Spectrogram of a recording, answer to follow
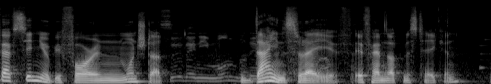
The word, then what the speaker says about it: Mondstadt: one of the things, I really want to pronounce Mondstadt the German way, but when you're in the flow of reading something in English, then like, at least for me, because I'm in the flow of the language, I automatically want to pronounce it English and go like Mondstadt. I don't know yet how I'm gonna do it, but the proper way to pronounce it is Mondstadt because it's German, okay?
